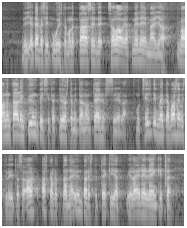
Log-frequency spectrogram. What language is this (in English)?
Finnish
